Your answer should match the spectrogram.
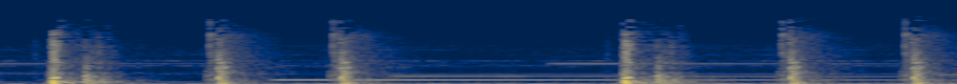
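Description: An unlatched wooden screen door is pushed open a little by the night breeze and pulled back by its spring. It raps shut over and over in a repeating pattern: one sharp, loud knock followed by two softer ones, then the sequence starts again, with a steady low hum underneath.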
